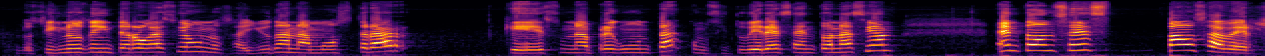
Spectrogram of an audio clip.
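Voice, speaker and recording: Slow, bright-voiced woman teaching children. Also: high-pitched. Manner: slow, patient, stretches example sentences to show intonation. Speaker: primary school teacher. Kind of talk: televised classroom lesson.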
